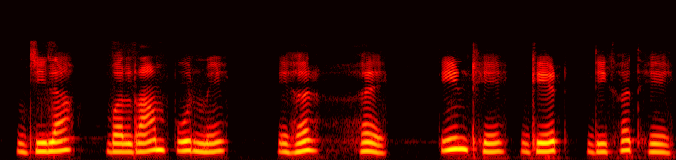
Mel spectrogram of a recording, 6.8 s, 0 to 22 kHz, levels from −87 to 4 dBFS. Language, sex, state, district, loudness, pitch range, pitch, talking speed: Chhattisgarhi, female, Chhattisgarh, Sarguja, -29 LUFS, 210-240 Hz, 220 Hz, 90 wpm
